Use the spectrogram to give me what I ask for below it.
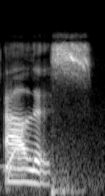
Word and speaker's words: Alice: you say the name it should be Alice out because we're learning the short a sound which is ah right yes Alice and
